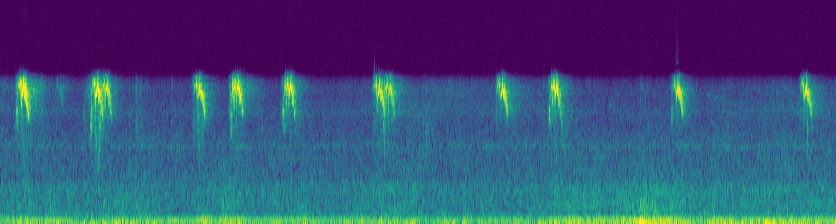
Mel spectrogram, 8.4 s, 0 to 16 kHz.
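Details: Up to ten parakeets visiting a Houston-area feeder, Texas Gulf Coast, 27 July 2021; quick clipped high chirps, often in doubled notes, about every half second to second, with a low background hum.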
